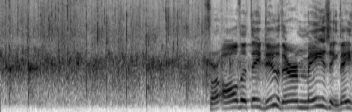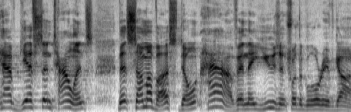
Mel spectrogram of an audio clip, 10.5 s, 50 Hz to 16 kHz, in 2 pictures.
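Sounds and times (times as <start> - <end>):
audience applause for a church praise band and orchestra: 0.0 - 3.3
speech: 3.1 - 10.5.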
